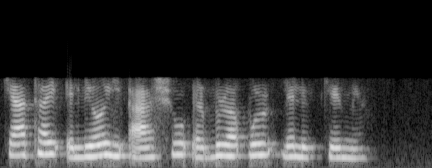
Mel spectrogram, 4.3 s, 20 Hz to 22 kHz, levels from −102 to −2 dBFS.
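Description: From 1.82 to 3.68 s the speech goes through an AMR rate drop: the mobile codec falls to a lower mode, which fits a step from 12.2 kbps down to about 5.9 kbps, and turns buzzier and more synthetic. Unlike packet loss, nothing drops out. The narrowband 4 kHz ceiling of AMR-NB stays put before, during and after.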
